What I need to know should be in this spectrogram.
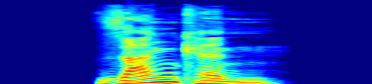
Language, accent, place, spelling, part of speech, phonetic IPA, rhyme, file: German, Germany, Berlin, sanken, verb, [ˈzaŋkn̩], -aŋkn̩, De-sanken.ogg
- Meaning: first/third-person plural preterite of sinken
